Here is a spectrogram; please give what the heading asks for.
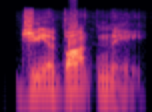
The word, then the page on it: geobotany: American English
